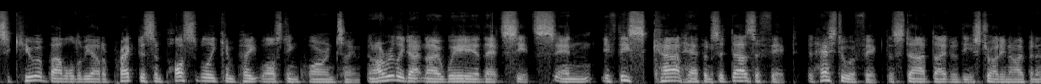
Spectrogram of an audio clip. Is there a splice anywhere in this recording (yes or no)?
yes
